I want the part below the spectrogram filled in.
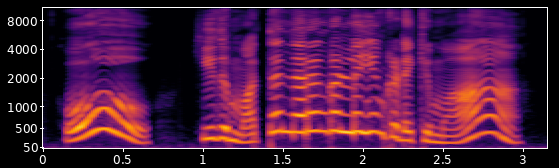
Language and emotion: Tamil, surprised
